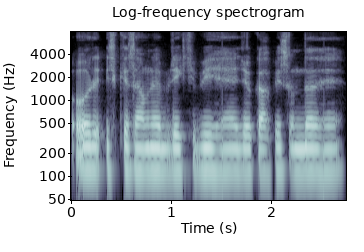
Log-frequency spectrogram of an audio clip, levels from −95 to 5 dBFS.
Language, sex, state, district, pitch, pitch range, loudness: Hindi, male, Bihar, Araria, 115 Hz, 115-120 Hz, -19 LUFS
